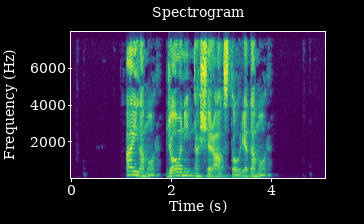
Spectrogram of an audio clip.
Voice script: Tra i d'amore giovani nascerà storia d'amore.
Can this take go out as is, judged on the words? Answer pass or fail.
pass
